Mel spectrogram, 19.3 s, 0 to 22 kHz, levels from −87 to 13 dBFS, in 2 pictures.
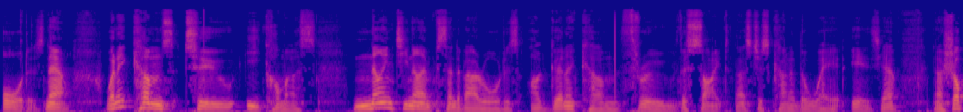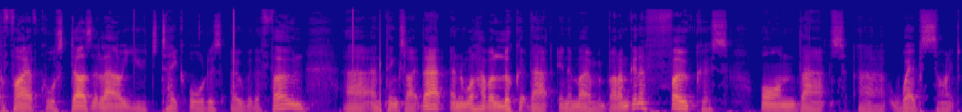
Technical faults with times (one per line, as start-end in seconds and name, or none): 2.04 bit error spike
6.16 bit error spike
10.98 bit error spike
11.97 bit error spike
13.17 bit error spike
13.44-13.46 loud pop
